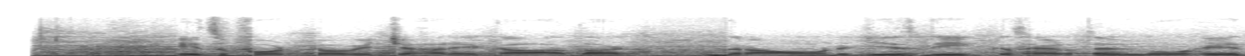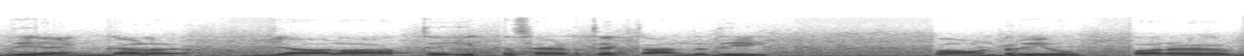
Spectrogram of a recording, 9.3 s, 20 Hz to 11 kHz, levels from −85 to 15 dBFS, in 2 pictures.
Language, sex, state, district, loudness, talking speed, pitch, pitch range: Punjabi, male, Punjab, Fazilka, -14 LUFS, 150 wpm, 115 Hz, 110-125 Hz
